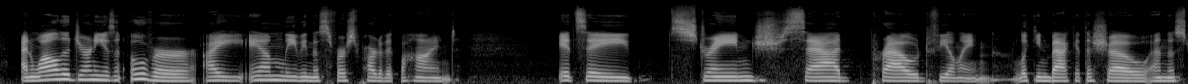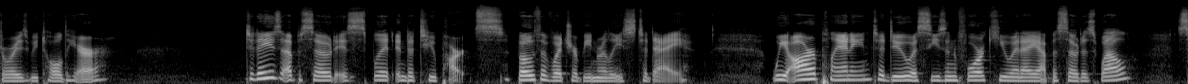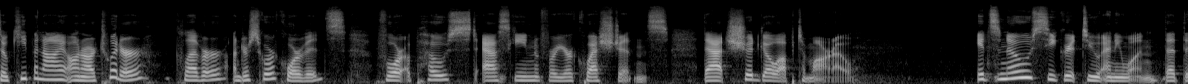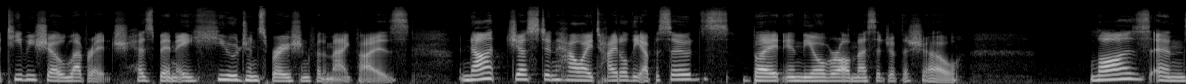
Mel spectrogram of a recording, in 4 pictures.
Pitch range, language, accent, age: 170-210 Hz, English, American, 30-49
